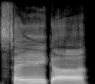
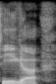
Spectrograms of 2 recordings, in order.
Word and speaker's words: Sega: Pajaco says, copies of Oh Mummy for the Tattung Einstein MSX and Sega Mega Drive. – No, that's not how you pronounce Sega. It's Sega. He's making a...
